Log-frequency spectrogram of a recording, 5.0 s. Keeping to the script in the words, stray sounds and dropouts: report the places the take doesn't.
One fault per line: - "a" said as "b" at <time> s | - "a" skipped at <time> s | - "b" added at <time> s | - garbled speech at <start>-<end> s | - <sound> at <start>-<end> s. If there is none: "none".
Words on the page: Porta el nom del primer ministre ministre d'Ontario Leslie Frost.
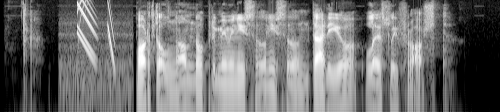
- chirp at 0.8-1.2 s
